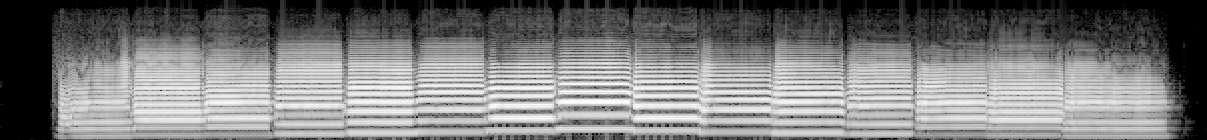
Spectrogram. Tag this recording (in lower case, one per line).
musical instrument
brass instrument
music
trumpet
